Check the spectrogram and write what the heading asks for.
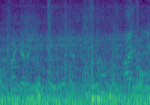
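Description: A man talking over background music, with the steady low rumble of a moving passenger train underneath.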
